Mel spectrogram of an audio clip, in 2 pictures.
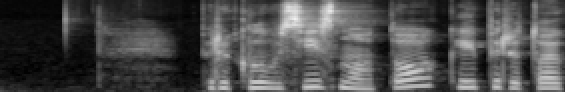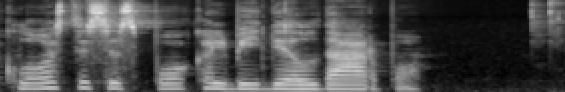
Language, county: Lithuanian, Panevėžys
